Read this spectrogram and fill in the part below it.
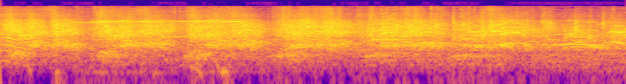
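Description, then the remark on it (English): A large crowd at the Conservative Political Action Conference (CPAC) roars and cheers continuously during a former US Vice President's speech, with clapping and shouting blended into a dense, loud wall of noise and a sharp whistle cutting through near the start. “and he gets so many people are praising him and they're clapping.”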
